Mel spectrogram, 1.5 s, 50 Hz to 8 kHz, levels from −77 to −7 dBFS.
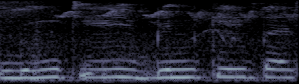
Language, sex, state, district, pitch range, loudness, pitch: Hindi, female, Uttar Pradesh, Hamirpur, 280-295 Hz, -38 LUFS, 290 Hz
